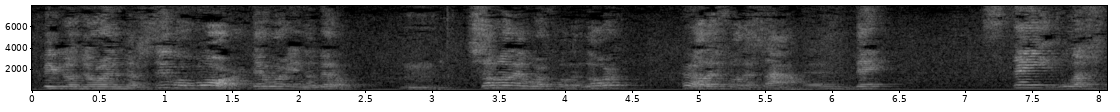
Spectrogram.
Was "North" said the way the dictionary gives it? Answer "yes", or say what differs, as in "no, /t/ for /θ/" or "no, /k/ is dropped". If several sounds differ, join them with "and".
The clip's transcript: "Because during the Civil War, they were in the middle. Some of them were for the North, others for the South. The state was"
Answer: yes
